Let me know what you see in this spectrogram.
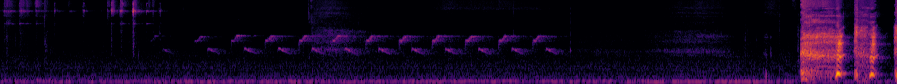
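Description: A songbird singing a quick run of about a dozen down-slurred whistled notes, about three a second, over faint outdoor background noise. About eight seconds in, a much louder, harsh series of sounds breaks in.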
